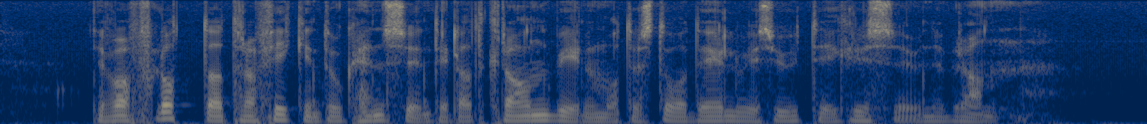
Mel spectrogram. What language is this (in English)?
Norwegian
